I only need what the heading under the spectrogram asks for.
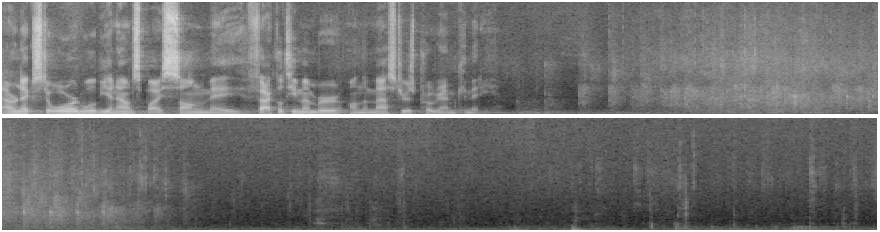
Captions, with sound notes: Our next award will be announced by Song Mei, faculty member on the Master's Program Committee [Applause]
